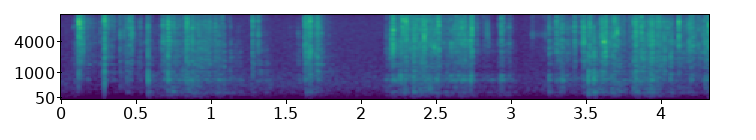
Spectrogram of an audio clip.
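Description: Small thin metal stars on a black star-shaped magnetic base are plucked with fingertips and long nails and let snap back. The result is quick, bright, high metallic clinks and ticks in clustered bursts, with very little low end and almost no ring.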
